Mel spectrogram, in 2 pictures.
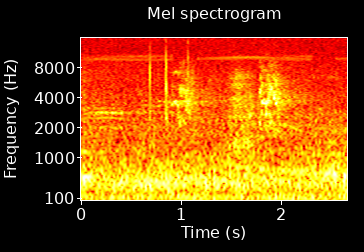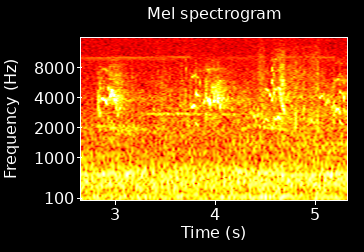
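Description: Birds chirping in short, high calls about once a second over steady outdoor background noise.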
